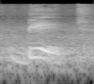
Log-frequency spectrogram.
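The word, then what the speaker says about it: debt: So next is just see date, date, date, d e b t, date, just pronounce with me, date, d e b t, date.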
